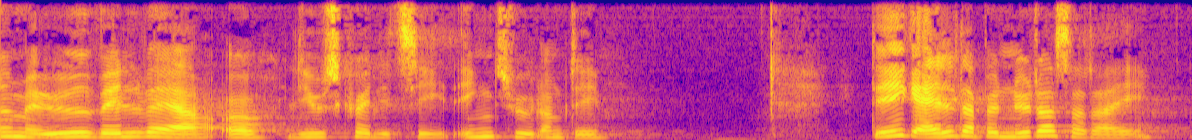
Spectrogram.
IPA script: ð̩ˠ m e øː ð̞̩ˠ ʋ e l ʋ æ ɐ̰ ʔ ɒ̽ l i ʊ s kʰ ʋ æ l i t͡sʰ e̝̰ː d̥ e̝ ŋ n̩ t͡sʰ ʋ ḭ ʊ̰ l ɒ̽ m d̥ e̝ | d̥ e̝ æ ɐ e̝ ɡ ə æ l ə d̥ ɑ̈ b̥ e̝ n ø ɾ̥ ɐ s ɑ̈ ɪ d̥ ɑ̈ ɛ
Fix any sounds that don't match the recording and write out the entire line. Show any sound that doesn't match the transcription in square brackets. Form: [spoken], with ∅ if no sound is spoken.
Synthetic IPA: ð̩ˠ m e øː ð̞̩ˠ ʋ e l ʋ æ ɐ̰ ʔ ɒ̽ l i ʊ s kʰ ʋ æ l i t͡sʰ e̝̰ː d̥ e̝ ŋ n̩ t͡sʰ ʋ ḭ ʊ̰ l ɒ̽ m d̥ e̝ | d̥ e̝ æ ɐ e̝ ɡ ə æ l ə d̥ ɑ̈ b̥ e̝ n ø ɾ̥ ɐ s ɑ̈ ɪ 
